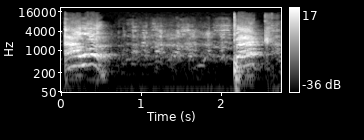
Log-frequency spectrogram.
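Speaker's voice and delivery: high squeaked hour back; squeaky punchline. Pretend.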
